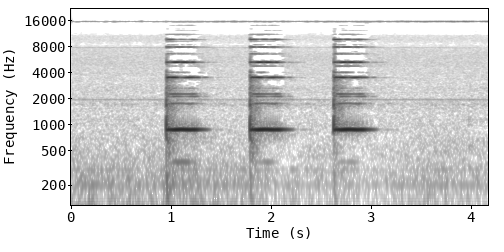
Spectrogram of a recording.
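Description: An arcade game gives three short, bright beeps.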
